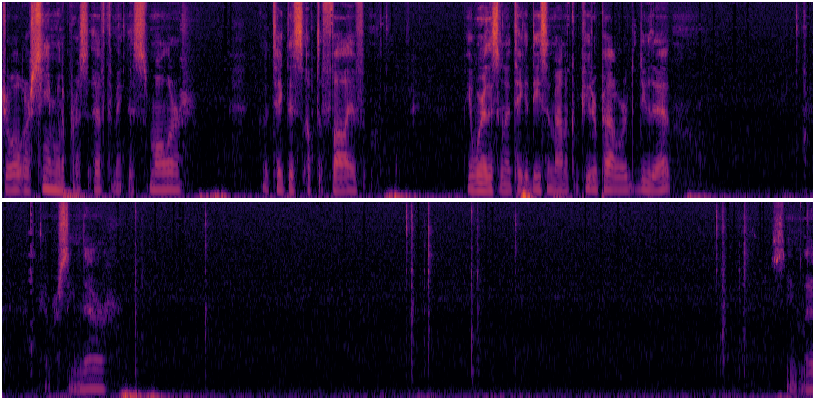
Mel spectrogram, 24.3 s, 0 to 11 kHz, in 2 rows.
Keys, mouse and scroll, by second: 1.7 click, 1.7 f, 1.8 click, 4.4 click, 4.5 click, 5.6 click, 5.7 click, 7.4 click, 12.5 middle click, 15.2 click, 18.5 middle click, 19.8 click, 23.3 middle click.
